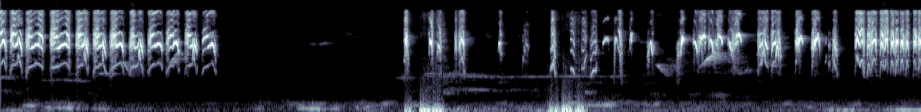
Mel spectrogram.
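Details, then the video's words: Lure recording of a crimson sunbird for making birds sing: a quick rattling series of high arched chirps, then silence, then mixed twittering and buzzy notes with two low thumps. "PANCINGAN SOGON TROTOL MACET BUNYI LANGSUNG RESPON & NYAUT!!"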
